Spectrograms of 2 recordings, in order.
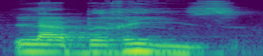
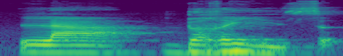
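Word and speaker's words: la brise: a walk it's called La Breeze La Breeze almost the same pronunciation as the English one but check the spelling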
